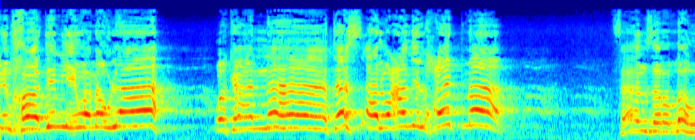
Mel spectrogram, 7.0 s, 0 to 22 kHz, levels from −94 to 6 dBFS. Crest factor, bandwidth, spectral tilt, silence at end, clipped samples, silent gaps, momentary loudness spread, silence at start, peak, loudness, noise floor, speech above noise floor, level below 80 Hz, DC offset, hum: 14 dB; 16.5 kHz; -1.5 dB/octave; 0 s; under 0.1%; none; 9 LU; 0 s; 0 dBFS; -13 LUFS; -45 dBFS; 32 dB; -58 dBFS; under 0.1%; none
